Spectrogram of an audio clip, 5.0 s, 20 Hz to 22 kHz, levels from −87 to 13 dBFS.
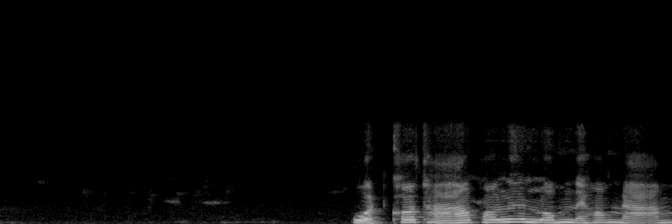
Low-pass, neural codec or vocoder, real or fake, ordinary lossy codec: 9.9 kHz; vocoder, 22.05 kHz, 80 mel bands, WaveNeXt; fake; MP3, 96 kbps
